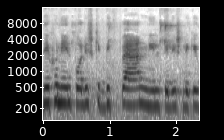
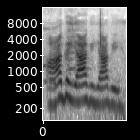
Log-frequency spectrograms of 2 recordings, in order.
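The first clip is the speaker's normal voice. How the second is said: louder, excited repeated cry; rain's here, call it out loud; excited about rain; 8 dB louder, slower than usual. Real, not acted. Rain suddenly pours down. (तेज़ बारिश पर उत्साह से ज़ोर से पुकारना)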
